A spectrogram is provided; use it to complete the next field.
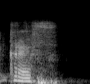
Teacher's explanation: «Крев» – это значит «кровь» по-русски. «Крев» в этом слове «в» стоит в конце и читается как «ф».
